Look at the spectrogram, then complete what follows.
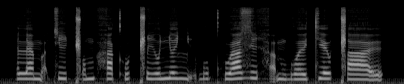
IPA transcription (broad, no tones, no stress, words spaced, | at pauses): læma̰ciɡ͡ǁɔm hakʼuǁiʊ̯ɲəɪ̯ ʎḭɡʷə kʷʰazi ha̰mɡʷɛɪ̯tʲæʊ̯ ǁaɪ̯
